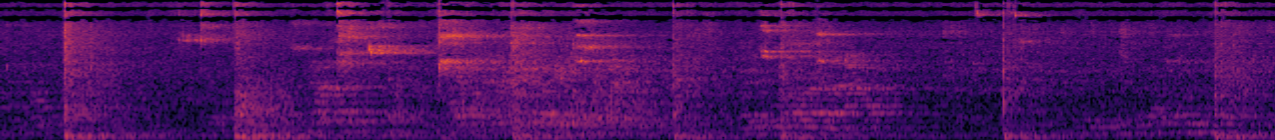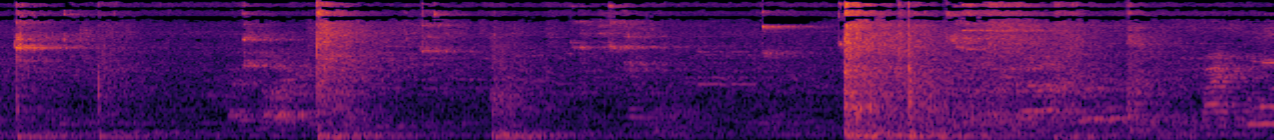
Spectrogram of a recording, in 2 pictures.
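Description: A volleyball being struck during a rally: about six sharp slaps of hands or arms on the ball, ringing in a large gym hall. Players' shouts and calls come between the hits.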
